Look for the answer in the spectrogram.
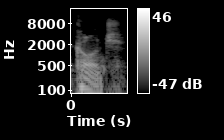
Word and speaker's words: conch: So then Ralph and Piggy go to confront them with was it the haunch? Is that what they call it? – The conch. – Conch, sorry. – Or conch. Everybody pronounces it. It's they say conch in the film. – It's C-O-N-C-H. I'm not actually sure. It just looks like the word would be conch, and that's what... It's a shell. – It's a big seashell. – Yeah, I think it's actually can be pronounced either way. People can learn from this.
